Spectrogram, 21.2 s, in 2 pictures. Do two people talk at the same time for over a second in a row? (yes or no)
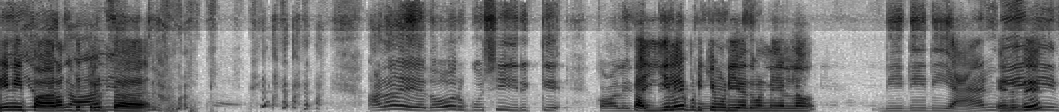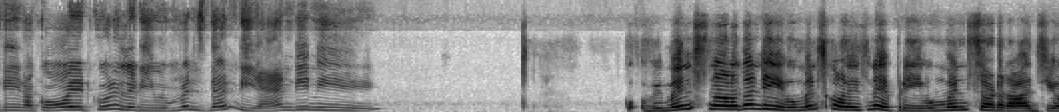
yes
